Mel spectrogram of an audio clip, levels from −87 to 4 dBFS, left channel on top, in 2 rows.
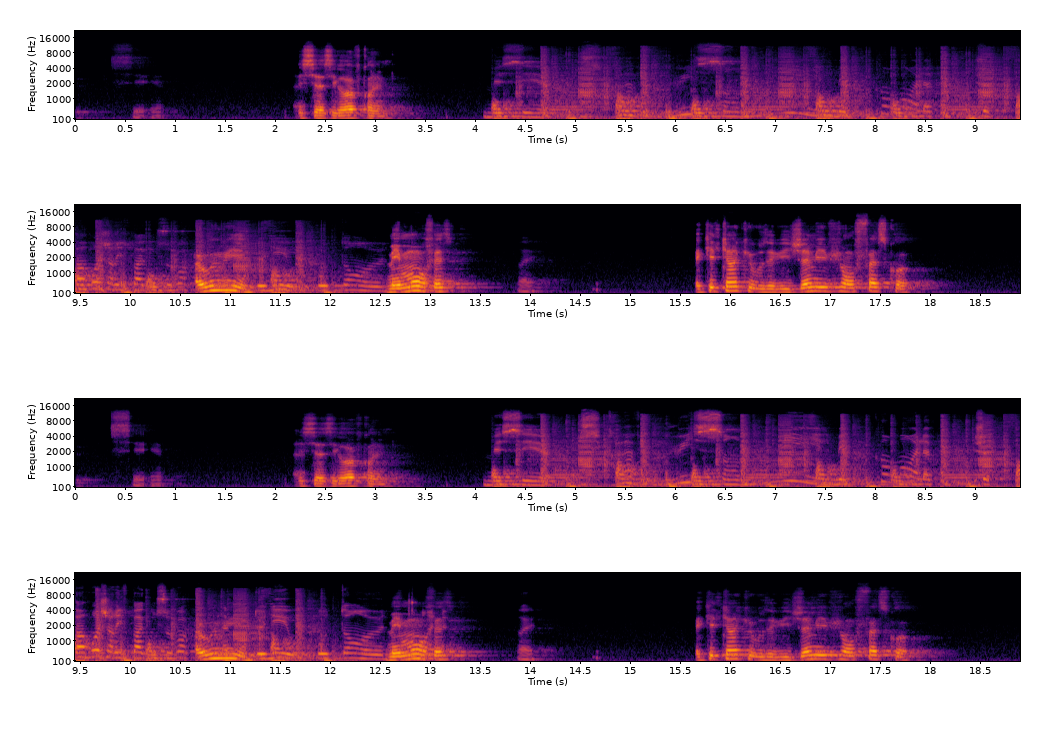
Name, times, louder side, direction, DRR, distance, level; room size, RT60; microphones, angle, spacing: voice 1, 0.4-0.9 2.2-2.3 4.1-7.7 8.1-9.2 9.4-10.6 10.9-12.6 12.9-13.1 13.9-14.0, right 3 dB, 80° right, 11 dB, 1.7 m, -33 dB
voice 2, 2.2-3.2 10.6-11.2 12.6-13.1 15.7-17.8, left 2 dB, 75° left, 12 dB, 1.5 m, -20 dB
sound 1, 4.2-12.1, equal, 15° right, 4.8 m, -30 dB
29.0 x 23.5 x 6.8 m, 0.77 s
head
